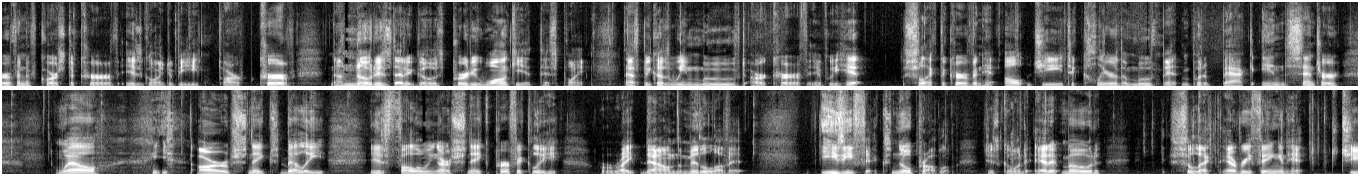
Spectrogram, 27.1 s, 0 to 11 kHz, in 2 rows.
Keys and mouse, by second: 0.7 click, 6.0 click, 10.4 alt+g, 13.0-13.7 middle drag, 14.4 click, 15.4-17.0 middle drag, 18.9-21.1 middle drag, 23.6 Tab, 25.6 a, 26.6 g.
